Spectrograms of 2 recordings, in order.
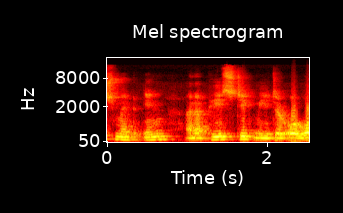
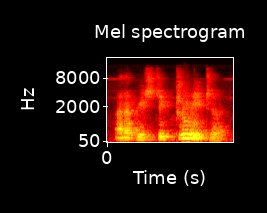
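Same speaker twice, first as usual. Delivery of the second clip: normal talking voice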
